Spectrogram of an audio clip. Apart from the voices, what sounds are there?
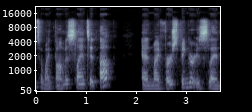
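None of the usual background noises is heard.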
